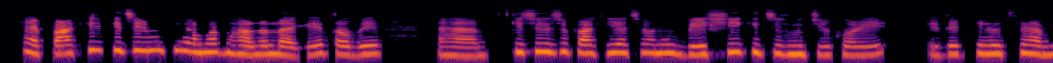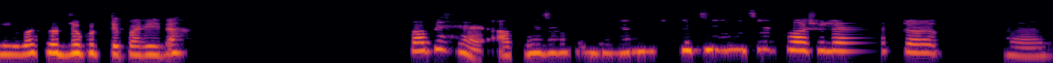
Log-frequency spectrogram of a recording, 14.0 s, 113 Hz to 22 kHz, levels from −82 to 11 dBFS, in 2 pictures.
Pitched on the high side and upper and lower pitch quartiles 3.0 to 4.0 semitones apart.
No: very high, 265 Hz; average, 4.4 semitones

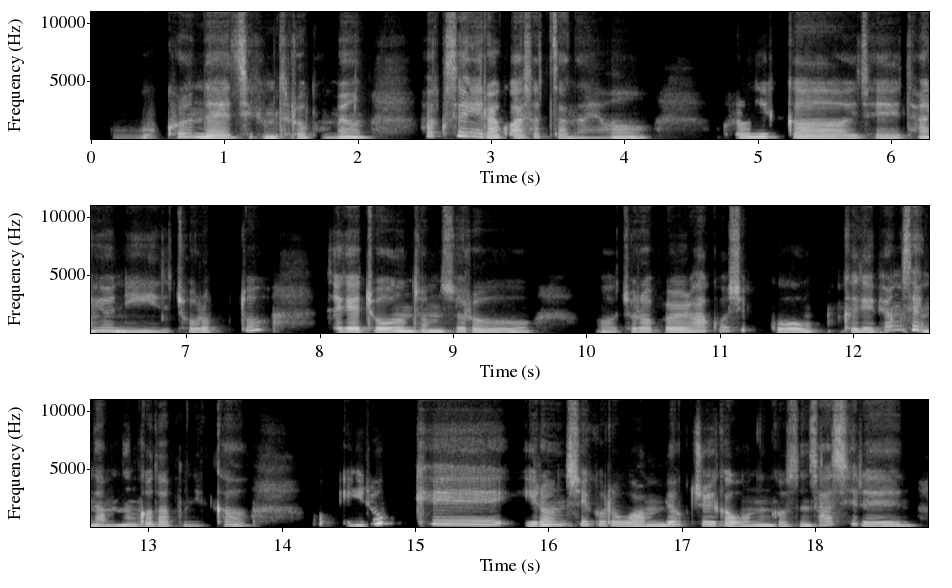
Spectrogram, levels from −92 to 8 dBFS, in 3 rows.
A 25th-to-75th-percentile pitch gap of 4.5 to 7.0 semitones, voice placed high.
No: average, 3.7 semitones; high, 215 Hz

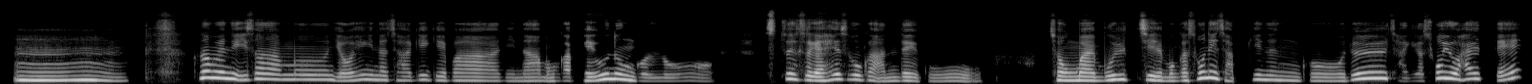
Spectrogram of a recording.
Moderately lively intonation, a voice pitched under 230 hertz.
Yes: average, 4.9 semitones; high, 190 Hz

